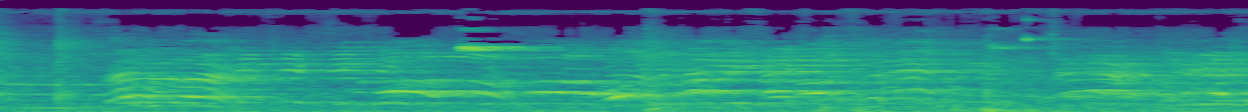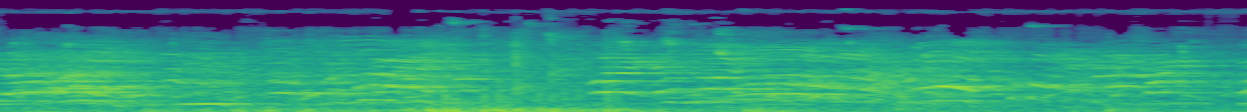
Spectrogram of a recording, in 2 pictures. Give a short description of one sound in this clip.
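Spectators talk and call out in a large echoing hall.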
